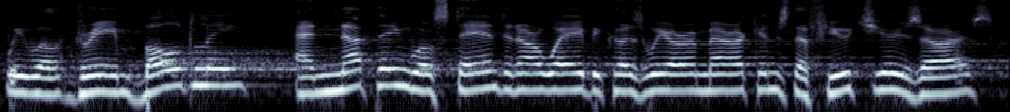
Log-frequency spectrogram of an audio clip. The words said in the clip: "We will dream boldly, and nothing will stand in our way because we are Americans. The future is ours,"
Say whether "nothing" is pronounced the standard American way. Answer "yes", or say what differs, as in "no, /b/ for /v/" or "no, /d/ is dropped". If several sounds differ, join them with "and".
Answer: yes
